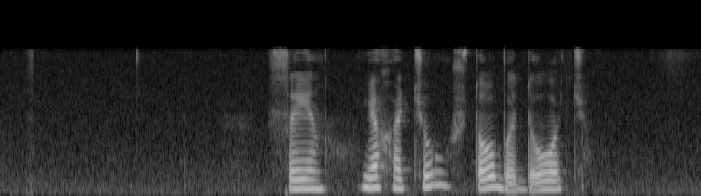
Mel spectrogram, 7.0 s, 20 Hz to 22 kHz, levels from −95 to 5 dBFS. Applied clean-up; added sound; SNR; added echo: none; none; none; none.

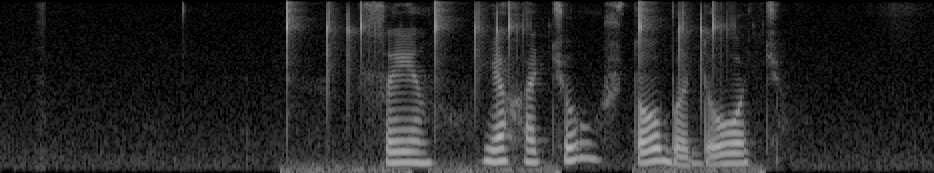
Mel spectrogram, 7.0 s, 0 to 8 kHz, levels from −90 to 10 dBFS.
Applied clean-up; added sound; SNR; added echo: none; Chink, clink; 3 dB; none.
